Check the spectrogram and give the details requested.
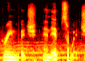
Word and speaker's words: Greenwich: pronounced in Massachusetts it's green witch yeah yeah they don't say it's actually green wi it's not Greenwich so in Mass Massachusetts it seems to be with a with a W in there but even if you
